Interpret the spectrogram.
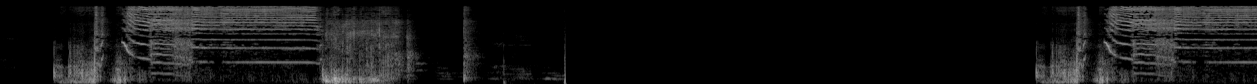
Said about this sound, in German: So ein Luftballon, wo man so die Luft so rausquietschen lässt.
